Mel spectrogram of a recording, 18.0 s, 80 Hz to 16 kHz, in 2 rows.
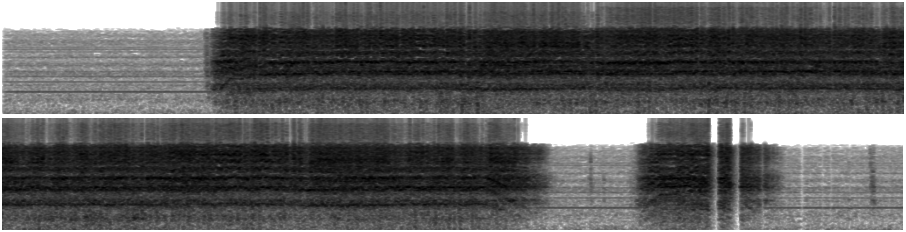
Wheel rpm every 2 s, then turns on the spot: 0, 120, 230, 230, 230, 220, 220, 80, 30.
none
